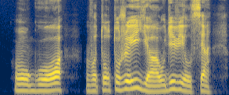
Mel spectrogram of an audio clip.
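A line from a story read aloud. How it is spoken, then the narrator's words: Breathed out. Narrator (Russian): выдохнул Крамиш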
